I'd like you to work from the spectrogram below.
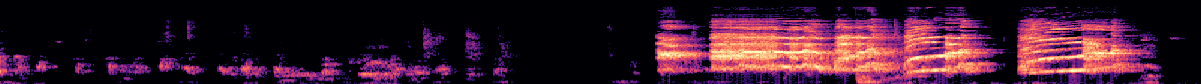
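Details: Ayam ketawa or ayam pelung rooster crowing: soft scattered clucks for the first few seconds, a short pause, then a loud, harsh, richly layered crow broken into three stuttering bursts over about three seconds.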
